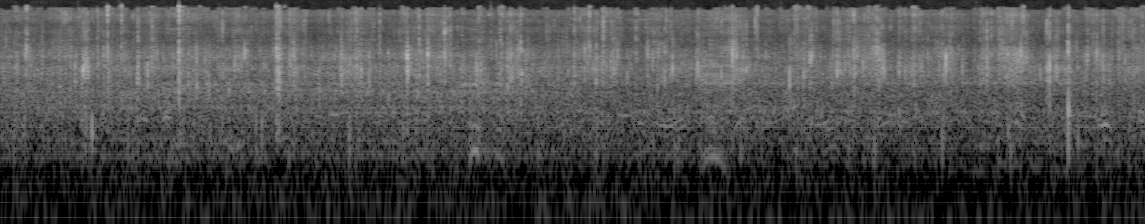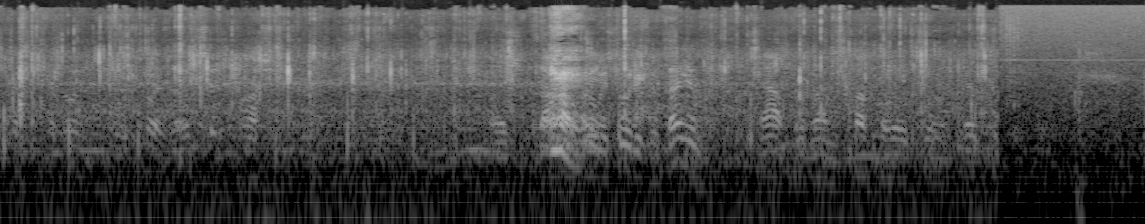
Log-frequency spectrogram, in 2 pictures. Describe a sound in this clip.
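Footsteps crunch on gravel as a group walks outdoors.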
